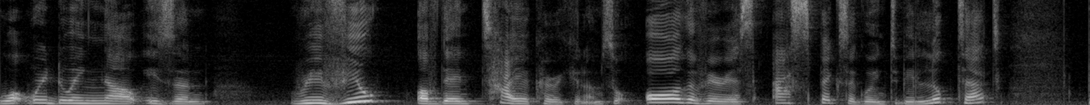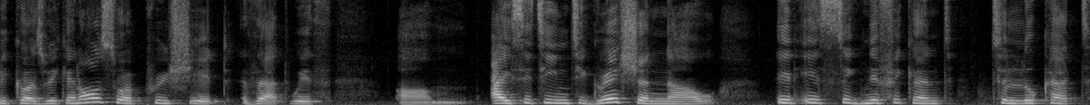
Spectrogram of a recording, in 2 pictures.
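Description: With a dark, mellow tone, a woman speaks at a moderate pace using lively intonation. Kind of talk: interview answer. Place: office. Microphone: lapel.

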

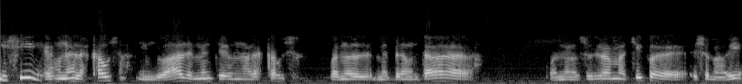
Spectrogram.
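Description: This man keeps a medium pitch with ordinary pitch variation while talking at a fairly quick pace. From Argentina, Corrientes. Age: 50s. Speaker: kiosk owner, crime victim. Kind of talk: phone interview on radio. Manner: halting.

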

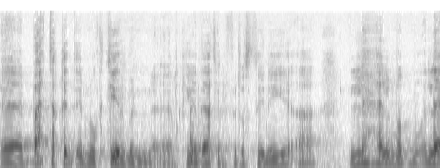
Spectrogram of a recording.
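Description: Lively intonation marks a man's fairly low voice as he talks at a moderate pace. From Jordan (Palestinian refugee family). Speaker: lawyer and former member of parliament; lawyer. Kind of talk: TV political talk show. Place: studio. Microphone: lapel.

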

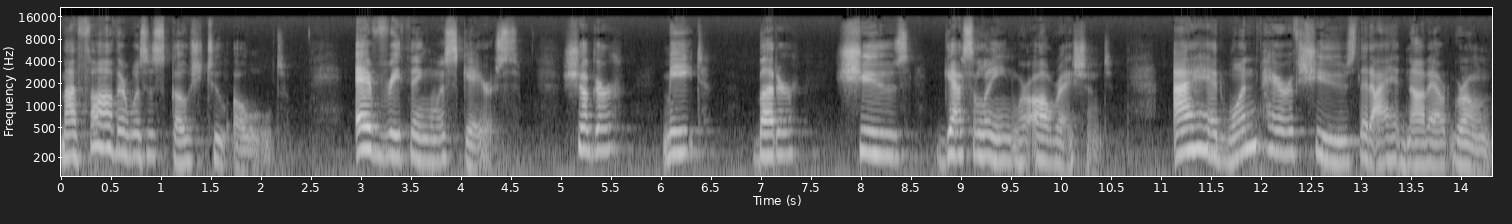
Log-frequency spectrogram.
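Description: A woman of medium pitch speaks very slowly, leaving long, frequent pauses. Her intonation is lively, and light background noise is present. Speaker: writing class leader. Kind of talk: reading aloud. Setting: stage with audience. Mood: calm, reflective storytelling. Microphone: podium.

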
